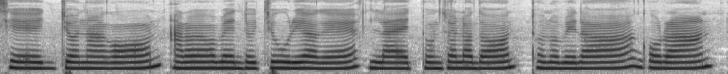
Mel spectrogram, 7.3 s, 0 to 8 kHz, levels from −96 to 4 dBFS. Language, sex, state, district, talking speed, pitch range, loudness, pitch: Chakma, female, Tripura, Dhalai, 100 wpm, 240-250 Hz, -12 LUFS, 245 Hz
